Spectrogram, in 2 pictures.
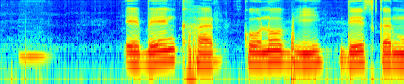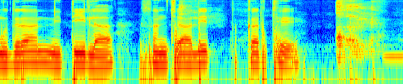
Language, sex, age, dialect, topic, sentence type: Chhattisgarhi, male, 18-24, Northern/Bhandar, banking, statement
